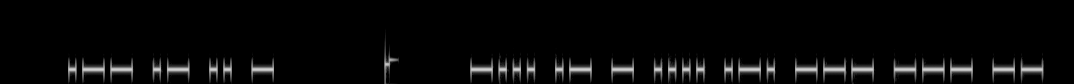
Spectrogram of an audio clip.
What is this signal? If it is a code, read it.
Morse code, heard as a keyed tone, about 17 wpm, 700 Hz. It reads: WAIT BATHROOM
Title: Sets of 5 Words Encore - New Word Drill - 17wpm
